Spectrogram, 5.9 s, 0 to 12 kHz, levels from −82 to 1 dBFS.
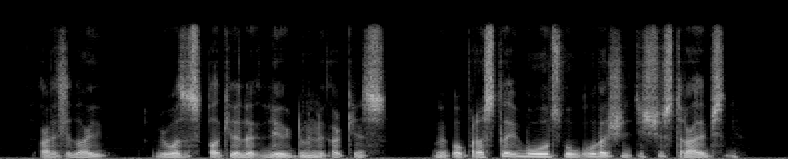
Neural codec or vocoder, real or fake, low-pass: autoencoder, 22.05 kHz, a latent of 192 numbers a frame, VITS, trained on many speakers; fake; 9.9 kHz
